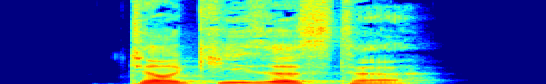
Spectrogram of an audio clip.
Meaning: inflection of türkis: 1. strong/mixed nominative/accusative feminine singular superlative degree 2. strong nominative/accusative plural superlative degree
- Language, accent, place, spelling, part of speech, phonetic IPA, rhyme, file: German, Germany, Berlin, türkiseste, adjective, [tʏʁˈkiːzəstə], -iːzəstə, De-türkiseste.ogg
